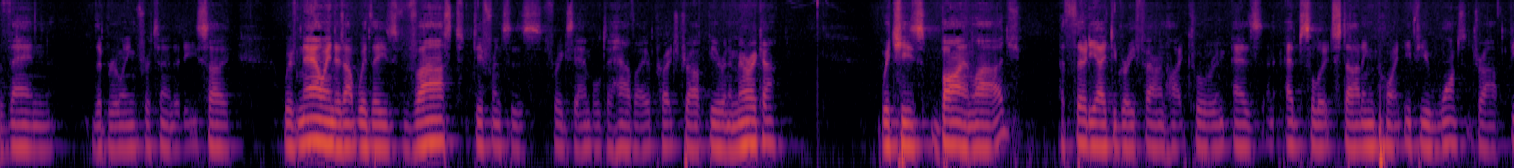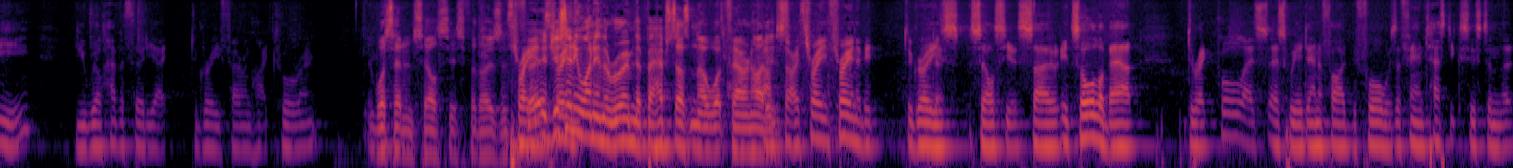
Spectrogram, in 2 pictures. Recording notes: This episode was recorded live at the Cryer Malt Trade Lounge, at the Good Beer Week Festival Hub, Beer Deluxe Federation Square.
